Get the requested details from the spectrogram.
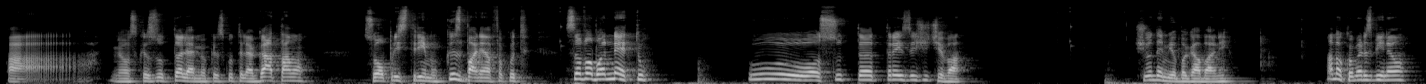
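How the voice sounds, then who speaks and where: A man giving let's-play commentary as a gaming YouTuber, excitable and slangy, breaking into loud whoops. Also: a little high.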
